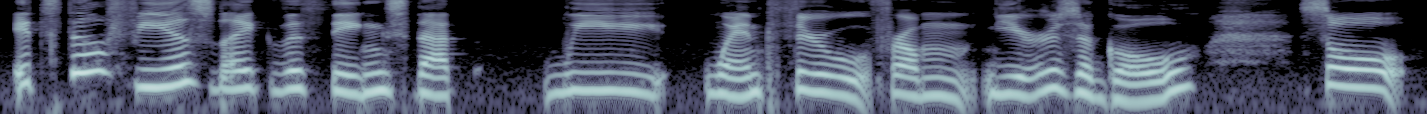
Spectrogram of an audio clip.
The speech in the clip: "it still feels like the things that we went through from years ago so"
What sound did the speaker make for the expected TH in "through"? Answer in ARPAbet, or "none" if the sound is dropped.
TH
